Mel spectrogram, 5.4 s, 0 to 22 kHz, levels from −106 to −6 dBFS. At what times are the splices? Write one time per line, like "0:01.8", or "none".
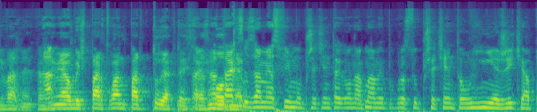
0:02.4
0:03.6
